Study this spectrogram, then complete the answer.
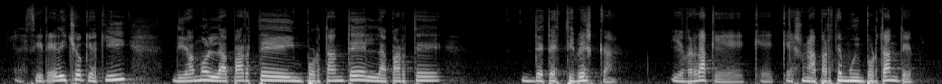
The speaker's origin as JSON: {"language": "Spanish", "town": "Granada", "region": "Andalusia", "country": "Spain", "said": "Yo soy de Granada, que nadie se lo tome mal. Un granaíno de la calle"}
